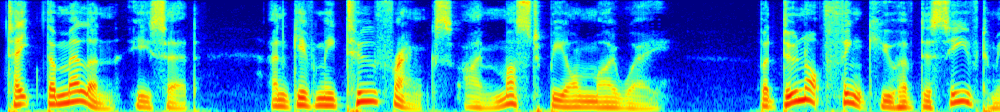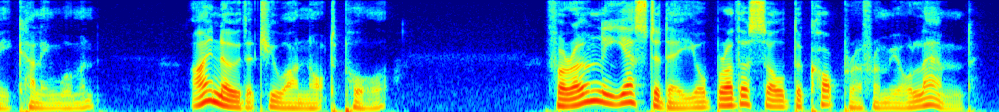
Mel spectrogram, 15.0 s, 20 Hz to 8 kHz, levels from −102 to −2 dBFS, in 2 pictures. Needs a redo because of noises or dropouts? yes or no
no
